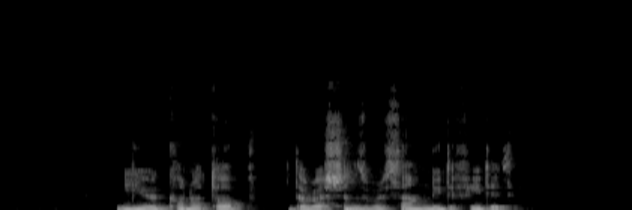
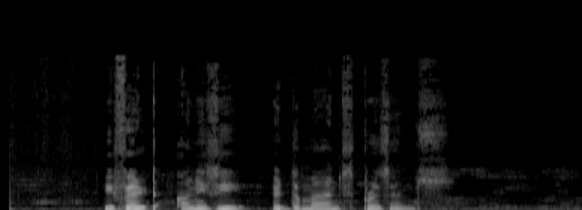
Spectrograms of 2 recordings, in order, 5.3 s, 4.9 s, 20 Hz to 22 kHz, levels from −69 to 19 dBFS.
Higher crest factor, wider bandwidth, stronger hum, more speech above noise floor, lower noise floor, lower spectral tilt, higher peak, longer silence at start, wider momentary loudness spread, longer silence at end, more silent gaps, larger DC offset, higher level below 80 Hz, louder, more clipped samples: second, 16 dB vs 22 dB; second, 11.5 kHz vs 16 kHz; neither; first, 60 dB vs 29 dB; first, -82 dBFS vs -51 dBFS; about the same, -5.5 dB/octave vs -6.5 dB/octave; second, -8 dBFS vs -2 dBFS; first, 1 s vs 0.1 s; second, 9 LU vs 15 LU; second, 1 s vs 1.15 s; neither; neither; second, -66 dBFS vs -48 dBFS; about the same, -23 LUFS vs -22 LUFS; neither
